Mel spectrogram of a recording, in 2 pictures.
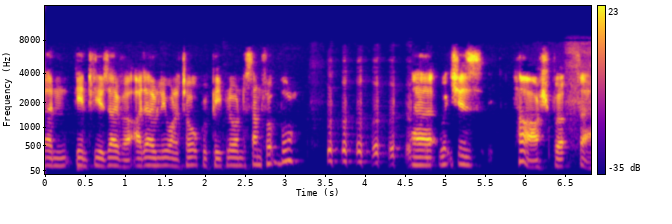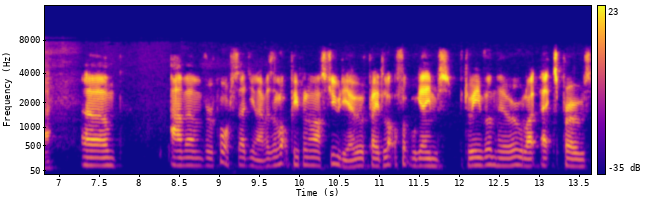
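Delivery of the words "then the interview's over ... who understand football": usual speaking voice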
